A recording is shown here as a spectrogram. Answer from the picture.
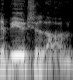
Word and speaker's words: Abutilon: And so she said, I want an Abutilon. And I said, I think you mean Abutilon.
